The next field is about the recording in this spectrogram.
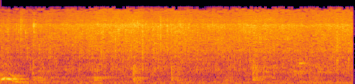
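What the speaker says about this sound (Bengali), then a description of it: "ক্যাপসিকাম পেঁয়াজ একসঙ্গে ভেজে নিলাম" Capsicum and onion fry together in a pan, a steady close sizzle running throughout with a few soft stirring scrapes, no talk.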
